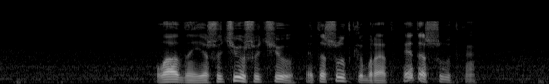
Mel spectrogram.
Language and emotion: Russian, positive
